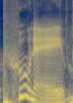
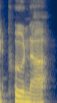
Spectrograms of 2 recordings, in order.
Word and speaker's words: Pune: I would either assume it's Pune or Pune, but I'm gonna look it up. It's in India. It seems to be Pune.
